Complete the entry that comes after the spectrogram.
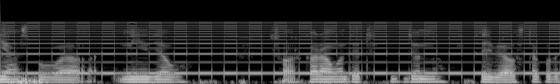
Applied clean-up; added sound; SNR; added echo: none; Alarm; 7 dB; none.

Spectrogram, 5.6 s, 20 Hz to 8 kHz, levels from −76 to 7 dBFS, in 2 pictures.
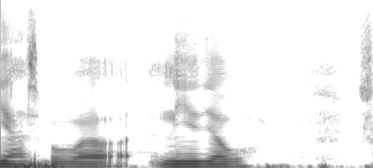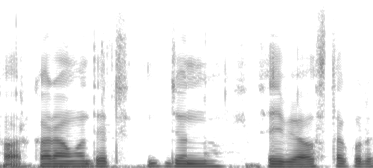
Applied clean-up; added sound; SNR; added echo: none; none; none; none.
